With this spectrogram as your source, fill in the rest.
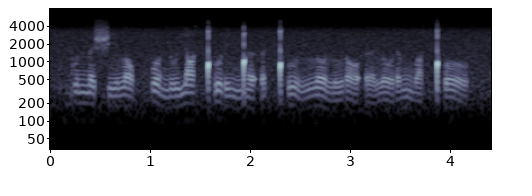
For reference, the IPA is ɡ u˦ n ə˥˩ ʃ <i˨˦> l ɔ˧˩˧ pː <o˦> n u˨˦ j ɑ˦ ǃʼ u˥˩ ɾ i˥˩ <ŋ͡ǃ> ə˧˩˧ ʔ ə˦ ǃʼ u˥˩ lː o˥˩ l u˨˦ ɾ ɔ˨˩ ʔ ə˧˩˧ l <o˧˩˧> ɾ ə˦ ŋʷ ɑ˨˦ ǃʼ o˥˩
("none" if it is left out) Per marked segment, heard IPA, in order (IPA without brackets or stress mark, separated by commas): i˨˦, o˥˩, ŋ͡ǃ, o˧˩˧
